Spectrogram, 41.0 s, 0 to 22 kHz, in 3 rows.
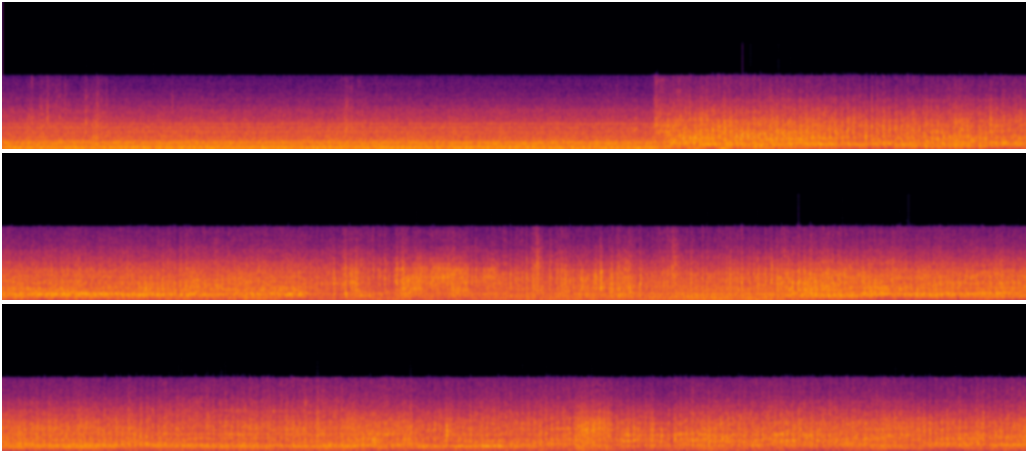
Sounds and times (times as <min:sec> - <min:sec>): Wood: 0:00.0 - 0:01.5, 0:08.7 - 0:40.9
Sawing: 0:00.0 - 0:05.3, 0:08.1 - 0:40.9.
